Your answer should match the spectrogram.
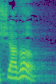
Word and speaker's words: Shavuot: The Hebrew word for Pentecost is Shavuot. S-H-A-V-U-O-T. I'll spell that again. S-H-A-V-U-O-T.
